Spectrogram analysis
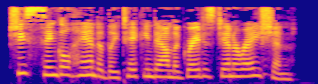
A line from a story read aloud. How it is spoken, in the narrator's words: I moaned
